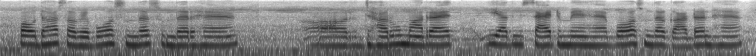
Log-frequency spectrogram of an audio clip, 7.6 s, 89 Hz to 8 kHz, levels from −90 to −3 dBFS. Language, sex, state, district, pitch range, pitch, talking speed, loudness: Maithili, female, Bihar, Supaul, 210-225 Hz, 215 Hz, 160 wpm, -20 LUFS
